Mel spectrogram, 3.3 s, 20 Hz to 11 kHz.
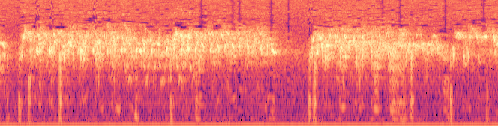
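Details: Black stork nestlings in Latvia's Sigulda region call as a goshawk sits on the nest tree, 1 August 2021, afternoon. The parent fled without feeding. Two long, wheezy, high-pitched bursts are broken by a short gap, with knocking sounds underneath.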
